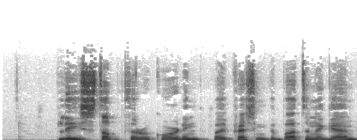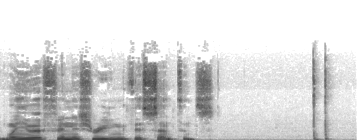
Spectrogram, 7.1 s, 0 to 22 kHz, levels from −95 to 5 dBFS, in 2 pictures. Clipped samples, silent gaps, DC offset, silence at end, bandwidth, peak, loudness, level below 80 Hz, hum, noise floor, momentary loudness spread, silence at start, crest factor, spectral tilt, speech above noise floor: under 0.1%; none; under 0.1%; 0.3 s; 14.5 kHz; -2 dBFS; -23 LUFS; -58 dBFS; none; -61 dBFS; 12 LU; 0.6 s; 22 dB; -4 dB/octave; 38 dB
